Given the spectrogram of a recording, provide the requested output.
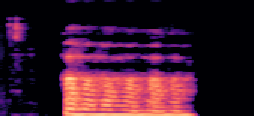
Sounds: Laughter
